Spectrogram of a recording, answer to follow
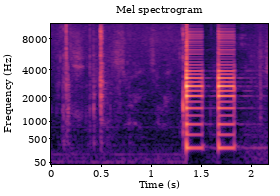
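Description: Quiz-show buzzer signal: two short electronic beeps at one steady pitch in quick succession about a second and a half in, the sound of a contestant buzzing in to answer.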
